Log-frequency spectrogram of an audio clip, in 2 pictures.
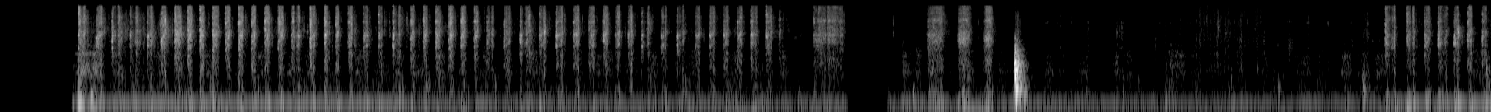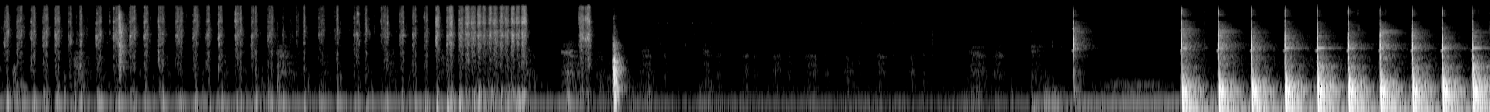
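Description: Ball peen hammer beating dried, hardened paint out of a paintbrush's bristles on a steel anvil, with long runs of fast light strokes and a steel wire brush scrubbing the loosened paint from the bristles. Near the end come heavier hammer blows on the anvil, about three a second.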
